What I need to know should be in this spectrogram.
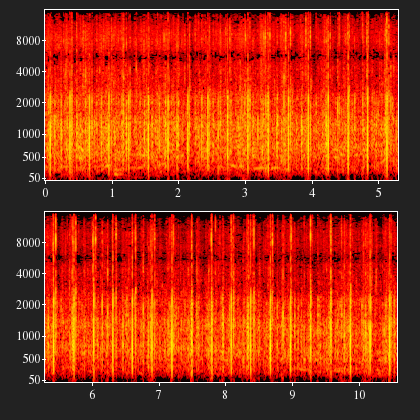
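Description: An audience claps loudly and steadily in a large echoing hall.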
